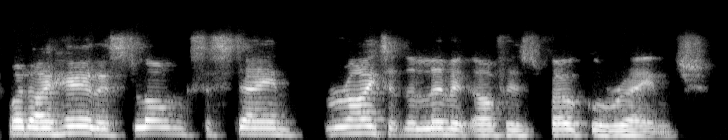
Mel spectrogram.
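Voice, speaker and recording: A middle-aged man talking in an interview as a guest, animated and emotional, laughing often and poking fun at himself. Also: a little high, takes it slowly, muffled recording. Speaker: guest, translator and stage performer. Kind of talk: conversational interview.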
